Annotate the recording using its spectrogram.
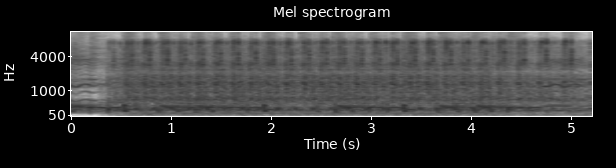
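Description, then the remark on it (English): A ticker tape machine sound clatters in a fast, steady mechanical rhythm, loud, with a music track playing underneath throughout. “But for those of you wondering, that's a ticker tape sound matched up with a cool sounding track”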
